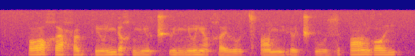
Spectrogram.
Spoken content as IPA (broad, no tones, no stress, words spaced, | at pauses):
ɔχeħʉ kʲũnʲɛχnʲẽu̯t͡ʃʼʉnʲ ũɾʲɛ̃χelu t͡sʼɑ̃nʲrɵt͡ʃʼuz | ɑ̃ɡɔi̯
